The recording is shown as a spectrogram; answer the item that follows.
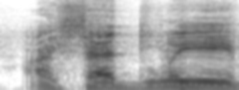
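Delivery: furious, angry voice. Narrating a story, voicing a character's line in an angry tone. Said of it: "in an angry tone".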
